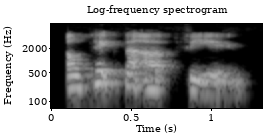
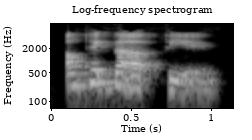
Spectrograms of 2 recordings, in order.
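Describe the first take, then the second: First: I and will are merged into one syllable. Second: The same.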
